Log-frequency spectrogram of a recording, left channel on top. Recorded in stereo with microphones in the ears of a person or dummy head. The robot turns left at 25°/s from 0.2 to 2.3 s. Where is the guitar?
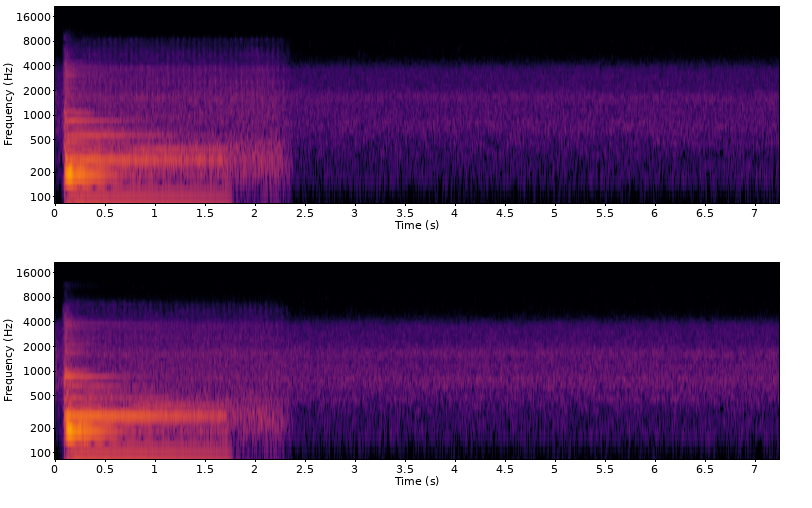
170° right, 1.4 m; by 1.7 s 150° left, 1.4 m.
